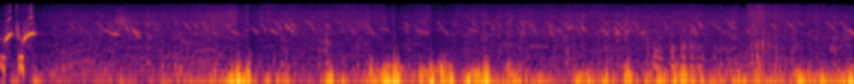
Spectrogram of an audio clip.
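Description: Domestic chickens cheeping and clucking in many short calls, with repeated low flapping of wings from about three seconds in. A short whistle sounds at the very start.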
